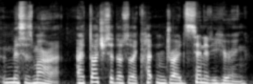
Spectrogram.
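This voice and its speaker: A man's voice: fairly high pitch, fast talker, in a large hall, music in the background, natural voice. A man playing a stern, impatient courtroom judge in a radio play, formal and pompous in manner. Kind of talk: stage-style radio play acting.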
